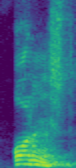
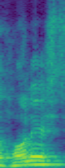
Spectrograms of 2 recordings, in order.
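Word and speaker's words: honest: অনেস্ট। এটা কিন্তু হনেস্ট না। অনেস্ট। এইচ এর উচন ঠিক নেই।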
